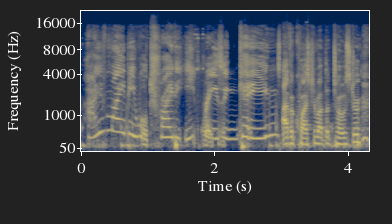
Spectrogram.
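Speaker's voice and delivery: put-on swooping, cutesy, babyish little-kid voice. Mimicking how Eve talks, imitating Eve's baby voice. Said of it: "those are my two impressions of Eve... baby or monster".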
